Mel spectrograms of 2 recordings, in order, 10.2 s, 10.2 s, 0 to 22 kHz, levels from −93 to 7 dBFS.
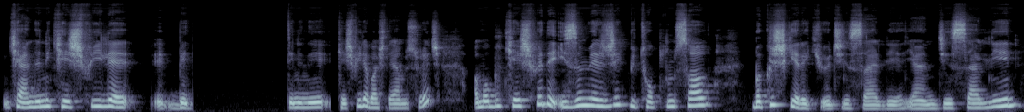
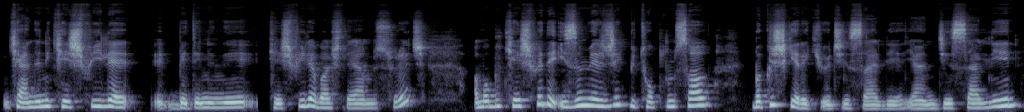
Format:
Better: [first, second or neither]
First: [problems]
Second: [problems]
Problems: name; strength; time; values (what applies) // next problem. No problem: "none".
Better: second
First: audio freezing; at 2 s for 1 s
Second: none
